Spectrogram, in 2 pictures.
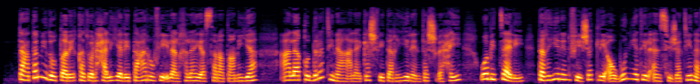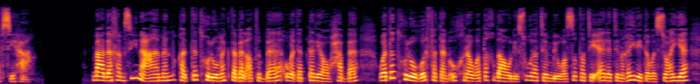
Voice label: locutora arabe arabic voiceover; Arabic female voiceover

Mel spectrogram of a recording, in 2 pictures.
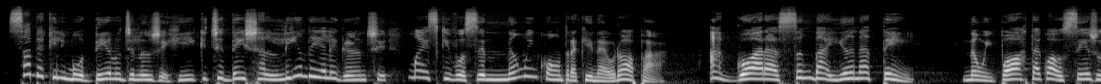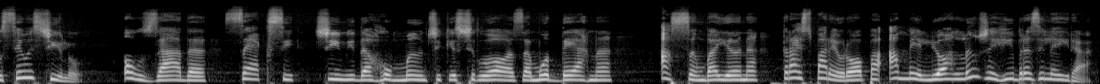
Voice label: locutora brasil brazilian voiceover; locutora de Brasil.

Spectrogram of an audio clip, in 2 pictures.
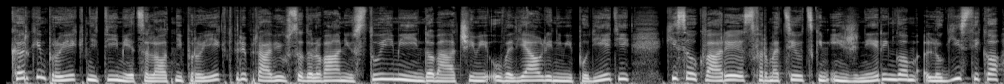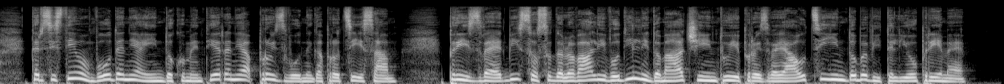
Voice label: slovenian voiceover locutora eslovena; Slovenian female voice over

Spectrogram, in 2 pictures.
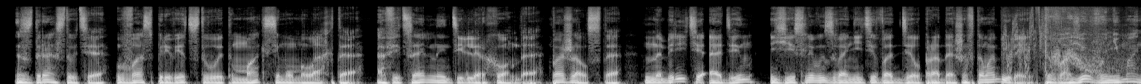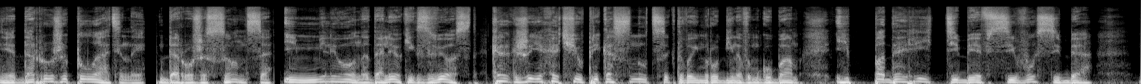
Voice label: russian voice over, Ukrainian voice over

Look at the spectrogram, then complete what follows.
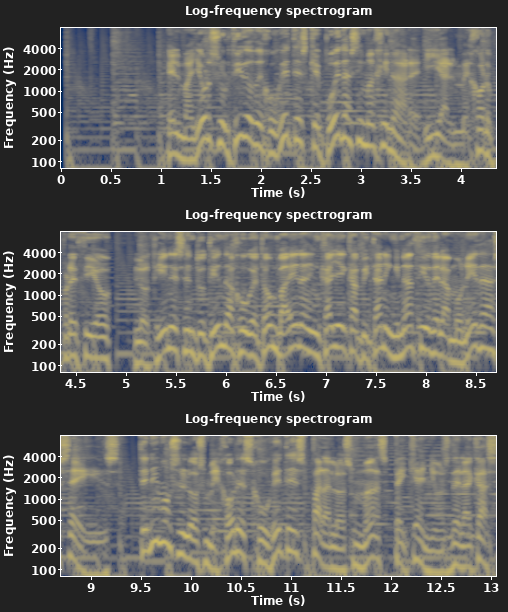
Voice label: locutor spanish voiceover

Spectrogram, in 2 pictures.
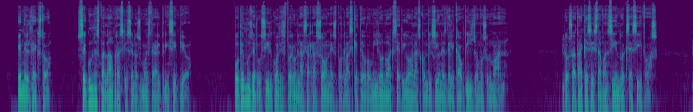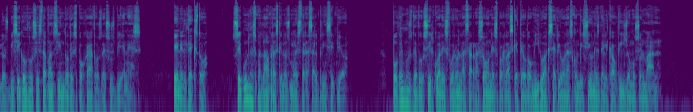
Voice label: locutor colombia colombian voiceover; locutor colombiano

